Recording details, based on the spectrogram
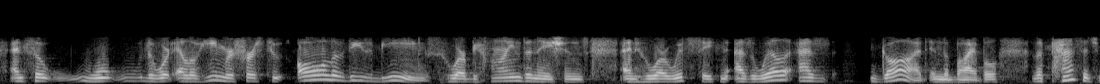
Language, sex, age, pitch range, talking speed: English, male, 40-59, 115-145 Hz, 170 wpm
